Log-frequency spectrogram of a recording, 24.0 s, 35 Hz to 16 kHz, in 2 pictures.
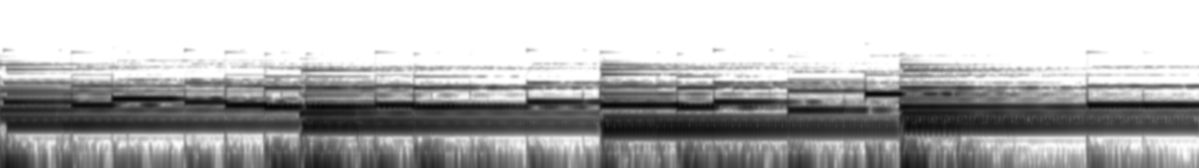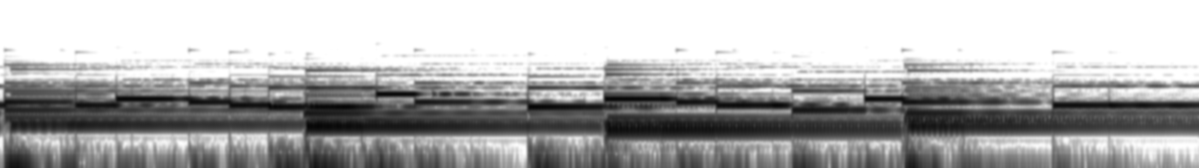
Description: Tag: 140 bpm Hip Hop Loops Pad Loops 2.31 MB wav Key : Unknown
